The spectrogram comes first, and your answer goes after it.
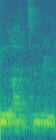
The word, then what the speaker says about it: Laatubigs: How do you pronounce the name of your company? It's actually called Laatubigs.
